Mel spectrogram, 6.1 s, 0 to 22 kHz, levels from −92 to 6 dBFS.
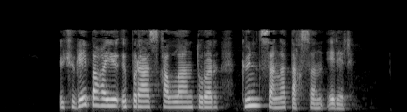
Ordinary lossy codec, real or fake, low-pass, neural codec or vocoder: MP3, 48 kbps; real; 7.2 kHz; none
